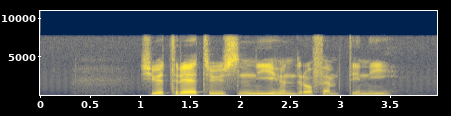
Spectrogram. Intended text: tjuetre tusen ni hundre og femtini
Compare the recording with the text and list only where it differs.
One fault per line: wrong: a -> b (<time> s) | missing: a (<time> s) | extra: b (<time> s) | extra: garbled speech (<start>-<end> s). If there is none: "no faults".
no faults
